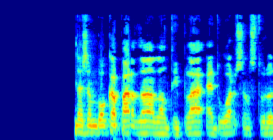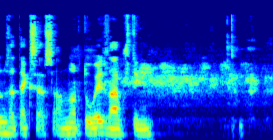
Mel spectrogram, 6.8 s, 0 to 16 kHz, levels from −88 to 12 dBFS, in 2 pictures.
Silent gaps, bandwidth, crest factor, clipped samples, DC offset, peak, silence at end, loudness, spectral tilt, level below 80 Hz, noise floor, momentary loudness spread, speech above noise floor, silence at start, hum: none; 11.5 kHz; 20 dB; under 0.1%; under 0.1%; 0 dBFS; 0.2 s; -19 LUFS; -3 dB/octave; -64 dBFS; -41 dBFS; 23 LU; 21 dB; 0.95 s; none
